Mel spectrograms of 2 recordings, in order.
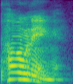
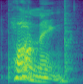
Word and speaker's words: pwning: another one today okay it's uh it's called poning Pony poning spell it for me p o w n i n g poning poning yeah p and it means like uh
